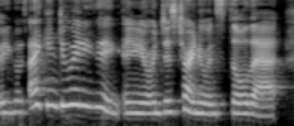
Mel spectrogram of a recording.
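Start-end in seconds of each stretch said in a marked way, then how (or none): 0.3-1.2 mock, very high-pitched, loud called-out shout. Retelling the husband's bedtime routine with their child: imitating someone yelling. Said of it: "he yells out".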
